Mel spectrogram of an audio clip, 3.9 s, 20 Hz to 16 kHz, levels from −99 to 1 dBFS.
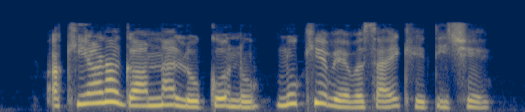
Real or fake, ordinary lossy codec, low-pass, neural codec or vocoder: fake; MP3, 64 kbps; 7.2 kHz; codec, 16 kHz, 8 kbps, FunCodec, trained on LibriTTS, 25 frames a second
